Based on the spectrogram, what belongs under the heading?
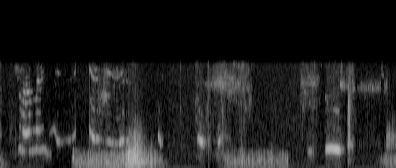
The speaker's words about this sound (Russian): Все, не плачь, успокойся.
